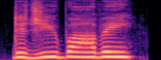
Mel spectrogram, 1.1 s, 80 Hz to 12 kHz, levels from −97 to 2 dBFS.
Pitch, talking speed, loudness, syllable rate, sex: 255 Hz, 165 wpm, -14 LUFS, 5.0 syllables/s, female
